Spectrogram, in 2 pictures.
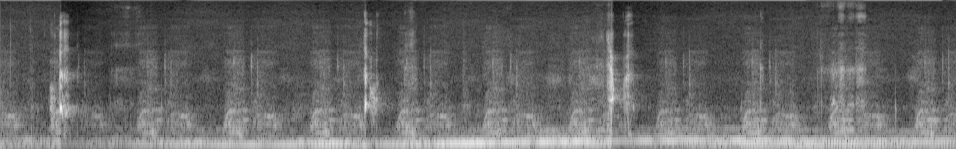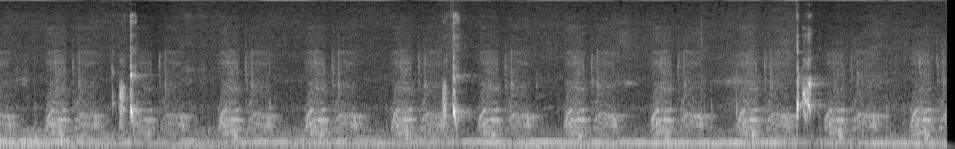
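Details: After a meal, sharp, abrupt gulping clicks recur every few seconds over a low continuous hum and background sound; hiccups.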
